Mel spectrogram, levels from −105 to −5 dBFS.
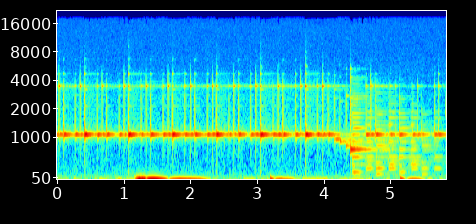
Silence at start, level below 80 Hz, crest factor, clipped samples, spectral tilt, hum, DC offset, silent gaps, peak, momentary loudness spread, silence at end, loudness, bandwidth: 0 s; -46 dBFS; 14 dB; under 0.1%; -3.5 dB/octave; none; under 0.1%; none; -10 dBFS; 7 LU; 0 s; -25 LUFS; 18.5 kHz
